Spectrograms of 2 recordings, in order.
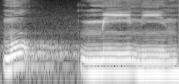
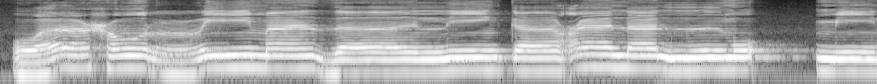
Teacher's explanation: hamzah sukun ini memiliki sifat yang namanya syiddah, tertahan suaranya, tertahan udaranya, sehingga nggak ada nafas yang mengalir. Mu tidak, tapi minin.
